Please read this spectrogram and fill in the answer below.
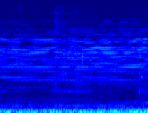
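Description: Steady electrical hum with a faint buzz made of several fixed tones, over a low, uneven rumble.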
